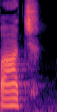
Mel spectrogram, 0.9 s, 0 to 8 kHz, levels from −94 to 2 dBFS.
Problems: background sounds at intervals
